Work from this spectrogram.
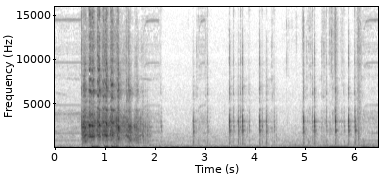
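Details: Triumph T120 motorcycle won't start: brief cranking burst fades to scattered clicks while clutch lever and starter switch are manipulated, starter engaging only intermittently; owner suspects a clutch or starter switch sensor issue, unconfirmed.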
